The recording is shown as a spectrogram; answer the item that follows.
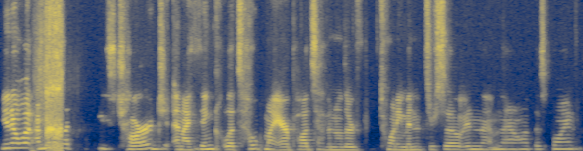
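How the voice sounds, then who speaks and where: A man's voice: very high-pitched, fast, pushed and bright, a little hiss or hum. A young man whose first language is German, a guest comedian chatting casually and rambling playfully on a video call through earbuds. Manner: rambling, self-interrupting, playful. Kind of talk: casual podcast chat.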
